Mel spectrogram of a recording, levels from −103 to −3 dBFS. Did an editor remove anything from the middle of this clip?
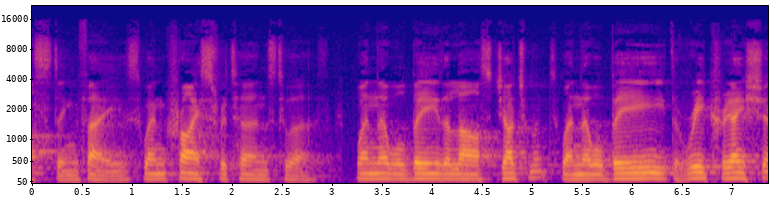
yes; 1 cut; at 3.1 s

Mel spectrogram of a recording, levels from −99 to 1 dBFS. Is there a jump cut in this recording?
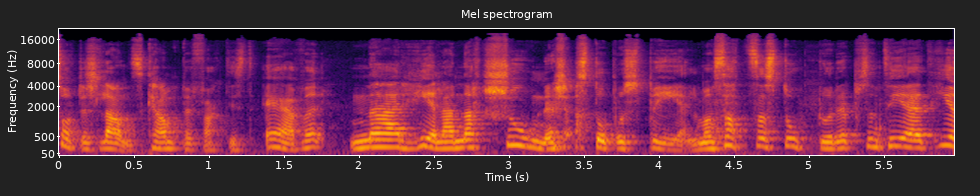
yes; 2 cuts; at 1.8 s, 3.4 s

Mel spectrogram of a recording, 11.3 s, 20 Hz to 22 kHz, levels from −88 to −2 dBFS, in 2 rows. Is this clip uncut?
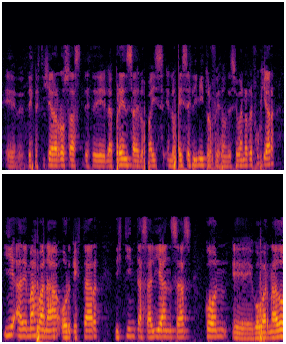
no; 1 cut; at 5.6 s

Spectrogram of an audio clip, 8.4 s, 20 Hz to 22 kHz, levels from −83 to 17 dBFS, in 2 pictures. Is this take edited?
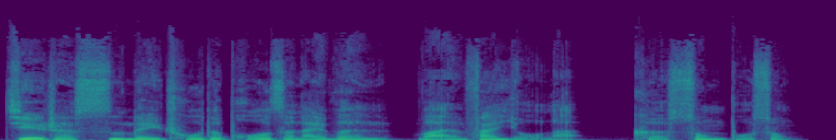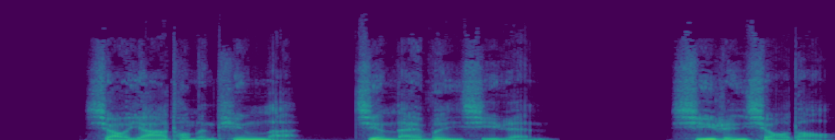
no; 0 cuts

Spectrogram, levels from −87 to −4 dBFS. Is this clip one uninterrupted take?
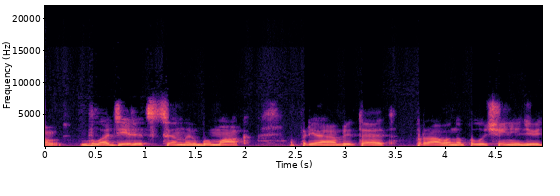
yes; 0 cuts

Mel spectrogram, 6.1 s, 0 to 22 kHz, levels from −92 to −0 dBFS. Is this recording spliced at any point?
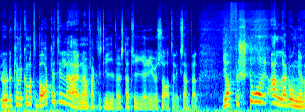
no; 0 cuts

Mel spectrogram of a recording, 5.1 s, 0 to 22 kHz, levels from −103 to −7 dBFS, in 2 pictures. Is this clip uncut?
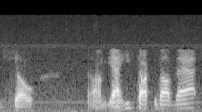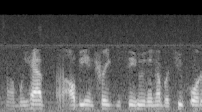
no; 2 cuts; at 2.5 s, 3.2 s

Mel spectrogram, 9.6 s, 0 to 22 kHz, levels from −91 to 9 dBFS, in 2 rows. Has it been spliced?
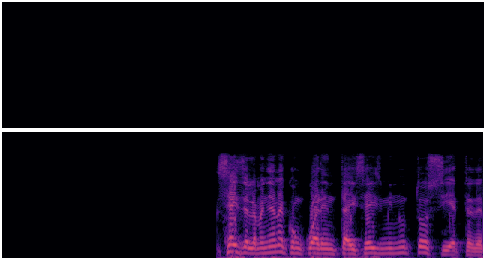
no; 0 cuts

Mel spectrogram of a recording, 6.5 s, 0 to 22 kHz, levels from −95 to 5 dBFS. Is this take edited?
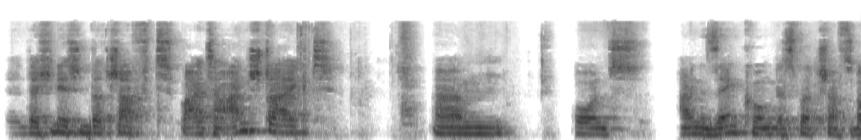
yes; 2 cuts; at 3.2 s, 5.0 s

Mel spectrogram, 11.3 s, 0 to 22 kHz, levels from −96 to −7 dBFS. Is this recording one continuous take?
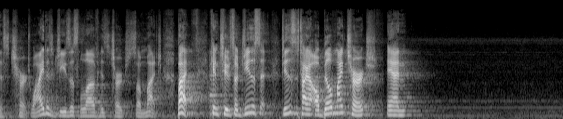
no; 2 cuts; at 4.2 s, 7.6 s

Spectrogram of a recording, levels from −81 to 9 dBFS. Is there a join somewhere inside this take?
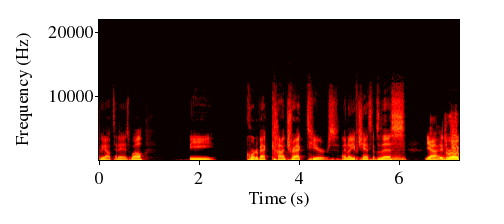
yes; 3 cuts; at 2.9 s, 5.1 s, 5.5 s

